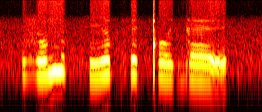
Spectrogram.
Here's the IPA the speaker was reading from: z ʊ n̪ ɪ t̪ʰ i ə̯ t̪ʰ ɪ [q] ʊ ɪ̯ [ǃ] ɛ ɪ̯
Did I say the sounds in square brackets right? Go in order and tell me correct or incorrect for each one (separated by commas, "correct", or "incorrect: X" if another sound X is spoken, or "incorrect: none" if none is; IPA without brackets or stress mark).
incorrect: ǃ, incorrect: ɡ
